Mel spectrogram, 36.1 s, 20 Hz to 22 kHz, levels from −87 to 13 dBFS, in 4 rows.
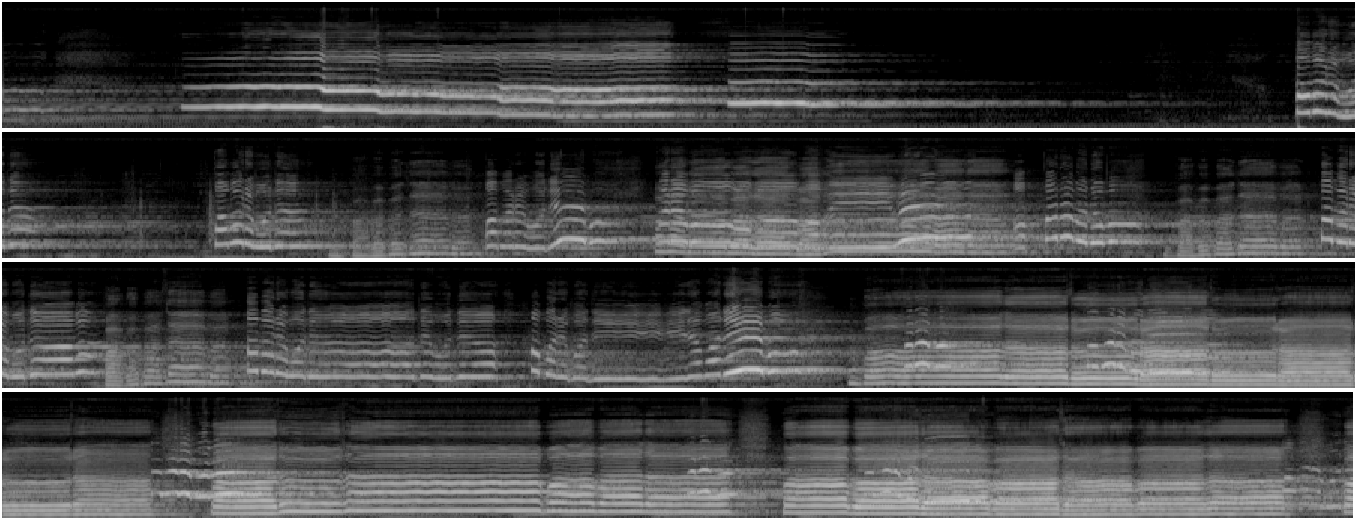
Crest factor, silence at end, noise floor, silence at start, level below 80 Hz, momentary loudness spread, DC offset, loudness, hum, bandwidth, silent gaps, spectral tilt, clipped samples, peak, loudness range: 18 dB; 0 s; -63 dBFS; 0 s; -60 dBFS; 16 LU; under 0.1%; -20 LUFS; none; 18 kHz; none; -5.5 dB/octave; under 0.1%; -4 dBFS; 12 LU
